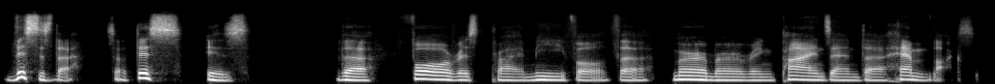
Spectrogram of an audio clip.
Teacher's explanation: So we have in English stressed, unstressed, unstressed, stressed, unstressed, unstressed. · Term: dactyl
